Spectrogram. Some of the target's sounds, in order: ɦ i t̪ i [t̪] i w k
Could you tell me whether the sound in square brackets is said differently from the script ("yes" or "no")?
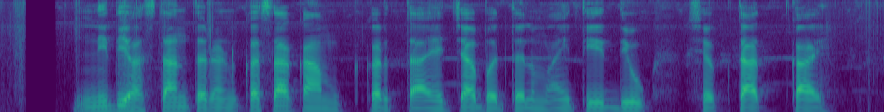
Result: yes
